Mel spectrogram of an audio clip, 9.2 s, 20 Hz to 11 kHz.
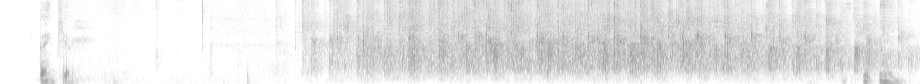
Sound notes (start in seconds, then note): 2.7 applause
